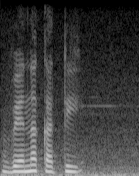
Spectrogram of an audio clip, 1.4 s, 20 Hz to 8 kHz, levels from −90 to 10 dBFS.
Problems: constant background noise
